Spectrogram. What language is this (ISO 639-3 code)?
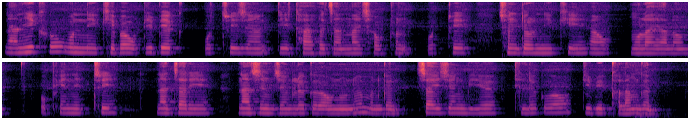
brx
